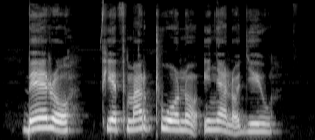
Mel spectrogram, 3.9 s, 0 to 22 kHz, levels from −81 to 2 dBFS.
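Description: Speech recording with no audible technical faults.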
